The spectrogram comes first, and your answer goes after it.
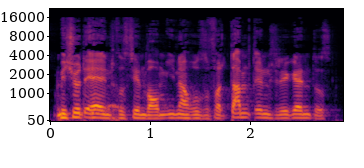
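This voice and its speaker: A man co-hosting a casual anime podcast, chatty and quick to laugh. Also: mid-range voice, steady tone. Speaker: podcast co-host. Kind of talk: casual chat about anime.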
